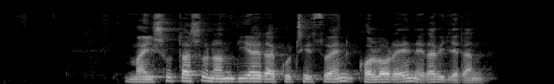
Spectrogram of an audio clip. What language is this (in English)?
Basque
